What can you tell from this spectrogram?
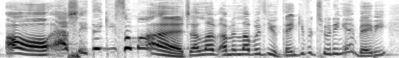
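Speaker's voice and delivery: very high, delighted squeal easing down; squealed, effusive gratitude; gushing thanks. Real, not acted. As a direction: gush with love at a loyal fan.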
